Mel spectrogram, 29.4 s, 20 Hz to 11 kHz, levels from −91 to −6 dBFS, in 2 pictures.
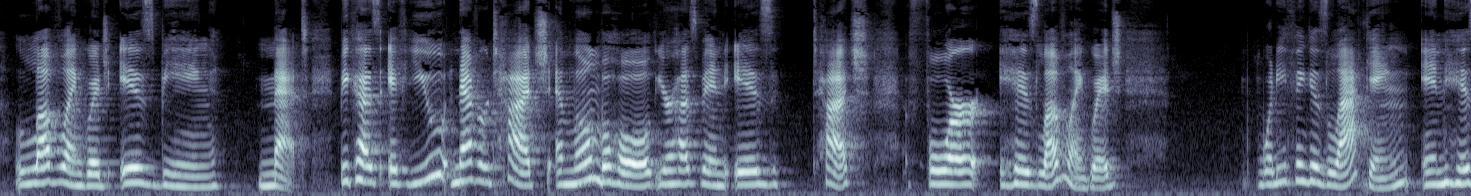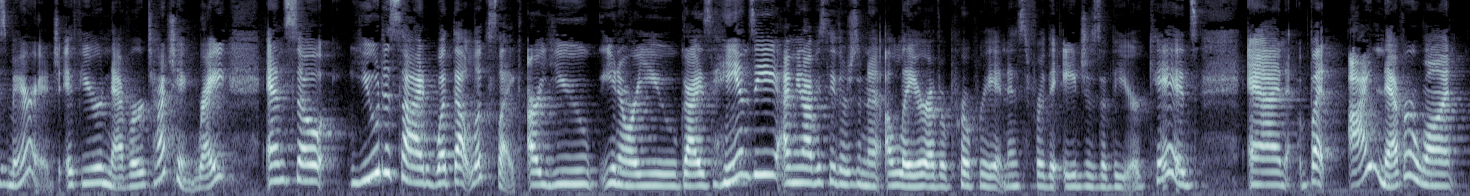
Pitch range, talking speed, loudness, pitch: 200-255 Hz, 145 wpm, -21 LUFS, 220 Hz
